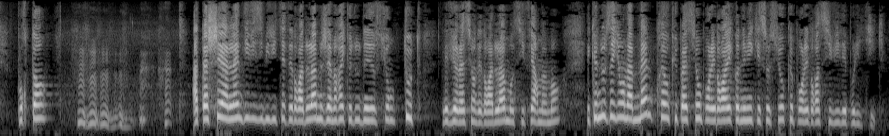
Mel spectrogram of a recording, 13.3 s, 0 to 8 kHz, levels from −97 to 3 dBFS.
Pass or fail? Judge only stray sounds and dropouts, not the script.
fail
